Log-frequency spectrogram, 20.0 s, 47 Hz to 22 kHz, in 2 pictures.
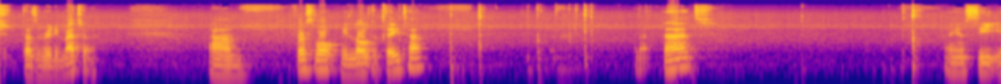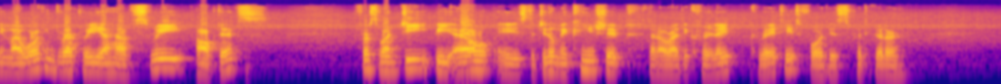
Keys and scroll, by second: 2.2-6.0 typing, 7.5-8.7 typing.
